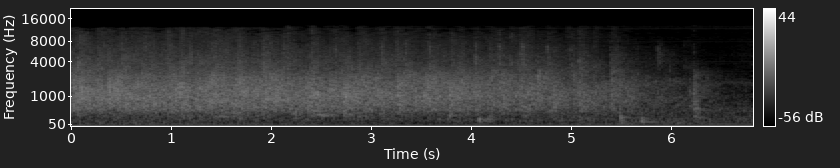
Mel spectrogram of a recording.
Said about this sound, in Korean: 그곳에서 모든 말씀들 이제 선교사님 통해서 듣기를 바라고, 우리 나오실 때 박수를 한번 환영하도록 하겠습니다.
